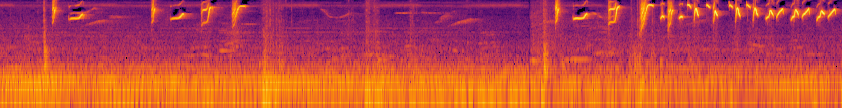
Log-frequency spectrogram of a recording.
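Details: Sunbird, locally kolibri wulung, used for tutoring songbirds: scattered thin high chips and short squeaks, then a quickening stream of rapid, high, twisting notes at the end, with a faint low hum.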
